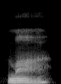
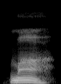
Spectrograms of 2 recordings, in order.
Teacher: the word ma can mean mother, ma, with a high tone, or horse, ma, with a rising tone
